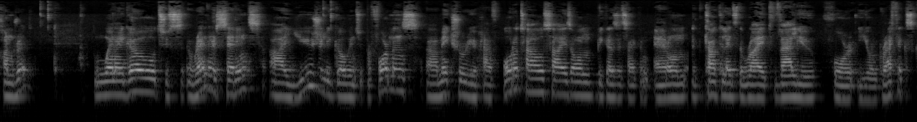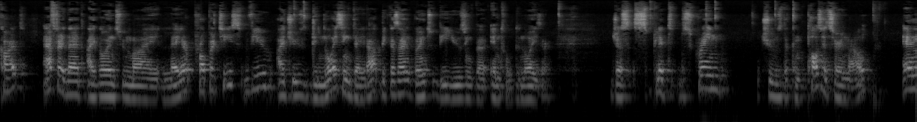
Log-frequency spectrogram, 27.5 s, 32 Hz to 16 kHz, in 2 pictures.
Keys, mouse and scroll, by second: 0.5-2.6 drag, 3.2-5.0 scroll up 9, 5.0-6.7 scroll down 6, 6.7 click, 14.8 click, 15.5 click, 20.1 click, 24.0-27.5 drag.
